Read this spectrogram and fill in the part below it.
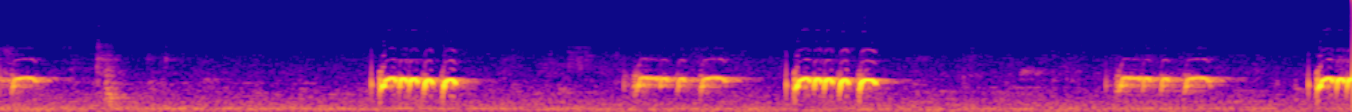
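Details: Lure recording of a zebra dove singing. Repeated phrases pair a quick bubbling, stuttering trill with a steady mellow coo, spaced a couple of seconds apart over a quiet background.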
